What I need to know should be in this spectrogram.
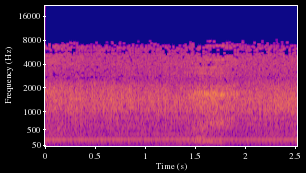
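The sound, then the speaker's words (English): A steady aeroplane engine drone hums on without a break, a low tonal rumble beneath a broad, even wash of noise that swells slightly midway through. “It's an aeroplane.”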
